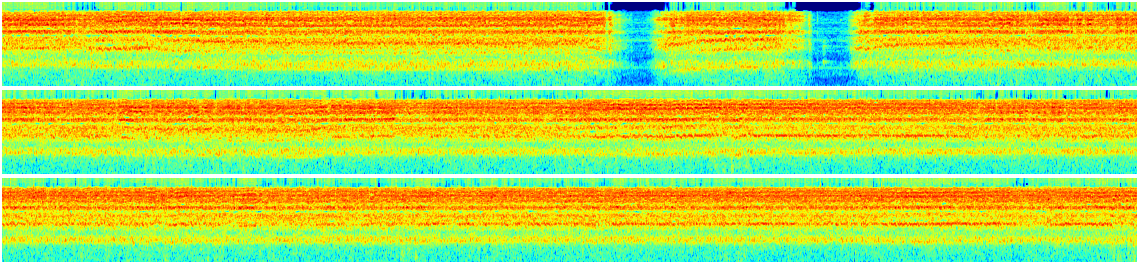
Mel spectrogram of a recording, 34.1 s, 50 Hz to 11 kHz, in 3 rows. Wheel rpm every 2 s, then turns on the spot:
220, 210, 190, 120, 140, 230, 220, 220, 220, 230, 230, 230, 230, 230, 230, 230, 230.
none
